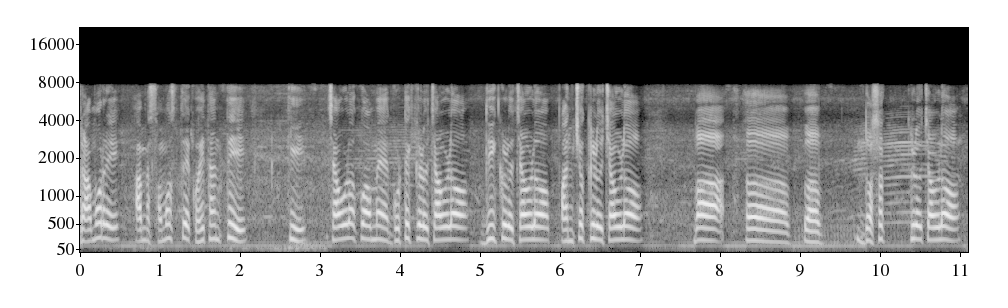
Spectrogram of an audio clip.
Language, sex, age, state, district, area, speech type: Odia, male, 18-30, Odisha, Balangir, urban, spontaneous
